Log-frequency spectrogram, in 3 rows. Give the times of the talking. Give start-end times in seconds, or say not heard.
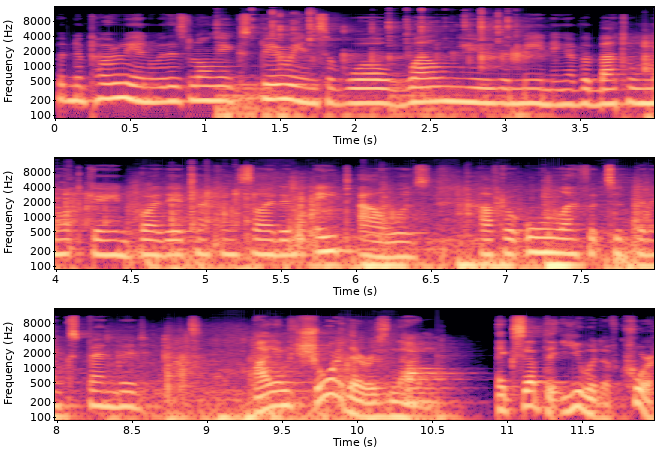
0.0-11.9.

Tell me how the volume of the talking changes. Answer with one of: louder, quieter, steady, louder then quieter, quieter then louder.
steady.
